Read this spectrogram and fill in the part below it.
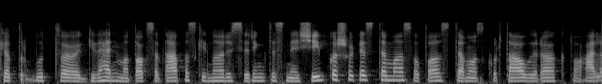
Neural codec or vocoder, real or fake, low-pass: codec, 16 kHz, about 1 kbps, DyCAST, with the encoder's durations; fake; 7.2 kHz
